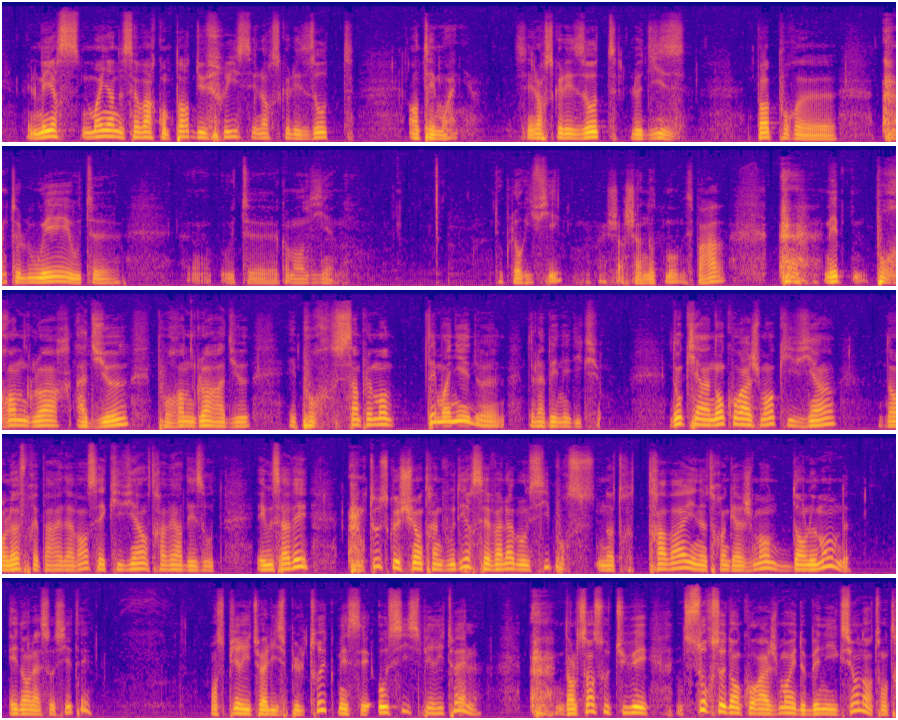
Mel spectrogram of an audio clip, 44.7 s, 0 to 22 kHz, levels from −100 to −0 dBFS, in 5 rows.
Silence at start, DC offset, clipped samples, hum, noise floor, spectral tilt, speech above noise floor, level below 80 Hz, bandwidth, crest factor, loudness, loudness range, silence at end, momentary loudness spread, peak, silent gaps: 0.25 s; 0.1%; under 0.1%; none; -55 dBFS; -5.5 dB/octave; 37 dB; -46 dBFS; 17.5 kHz; 18 dB; -18 LUFS; 9 LU; 0 s; 15 LU; 0 dBFS; none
